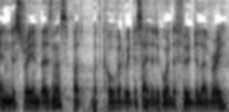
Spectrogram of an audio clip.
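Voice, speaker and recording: With a Donegal accent, a man talks at a fairly quick pace in a very deep, low pitch with ordinary pitch variation. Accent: Donegal Irish. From Letterkenny, Donegal, Ireland. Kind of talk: interview.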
